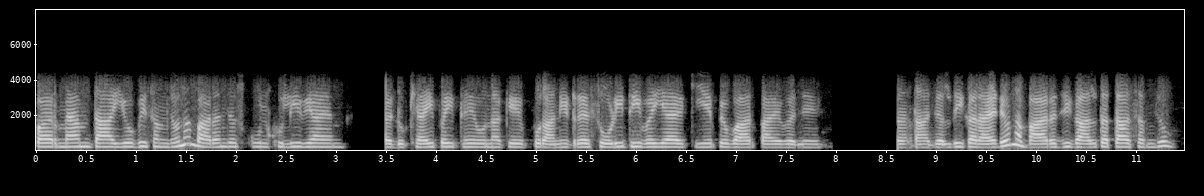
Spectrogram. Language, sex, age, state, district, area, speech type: Sindhi, female, 30-45, Uttar Pradesh, Lucknow, urban, conversation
